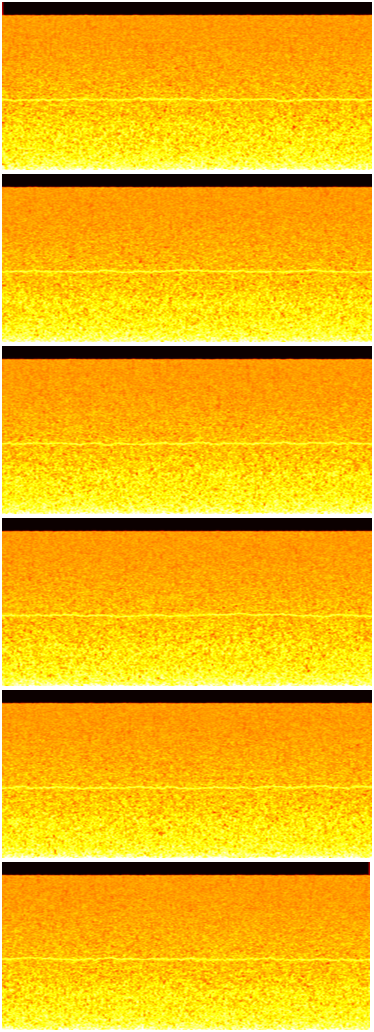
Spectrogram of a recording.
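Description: Steady, loud hiss of microphone static with a thin, steady high-pitched whine in it.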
